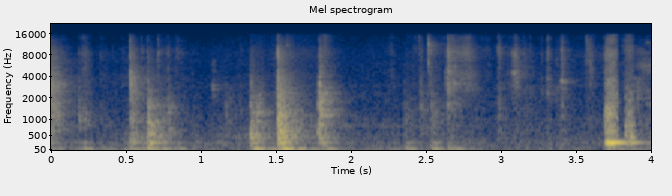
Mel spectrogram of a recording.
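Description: Handling noise of oracle cards, a cardboard deck box and its booklet on a table: a series of light clicks and taps, with a dull knock against the microphone about a second and a half in.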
